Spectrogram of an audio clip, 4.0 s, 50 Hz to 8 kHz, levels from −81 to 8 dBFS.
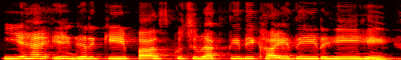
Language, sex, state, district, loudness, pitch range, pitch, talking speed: Hindi, female, Uttar Pradesh, Saharanpur, -13 LUFS, 240-260 Hz, 250 Hz, 165 wpm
